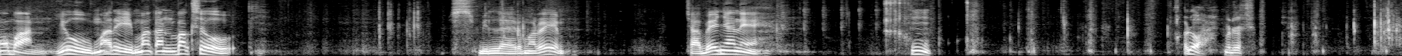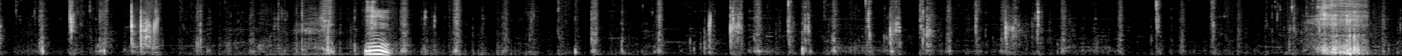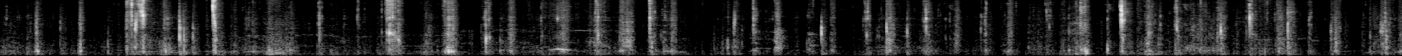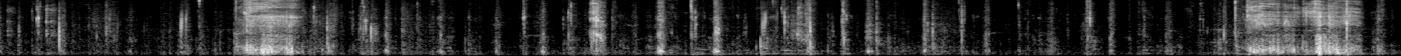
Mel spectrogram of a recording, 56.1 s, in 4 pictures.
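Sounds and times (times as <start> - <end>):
person chewing and crunching: 0.0 - 56.0
wet mouth clicks: 7.7 - 11.6, 29.3 - 30.4.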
